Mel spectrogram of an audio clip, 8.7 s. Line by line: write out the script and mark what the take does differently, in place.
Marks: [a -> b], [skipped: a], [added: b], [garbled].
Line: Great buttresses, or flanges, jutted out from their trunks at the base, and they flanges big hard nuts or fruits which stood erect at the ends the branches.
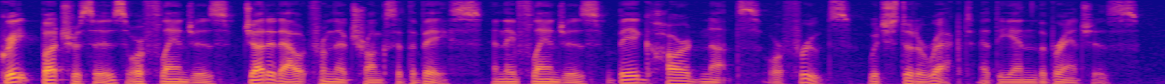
Great buttresses, or flanges, jutted out from their trunks at the base, and they flanges big hard nuts or fruits which stood erect at the ends the branches.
